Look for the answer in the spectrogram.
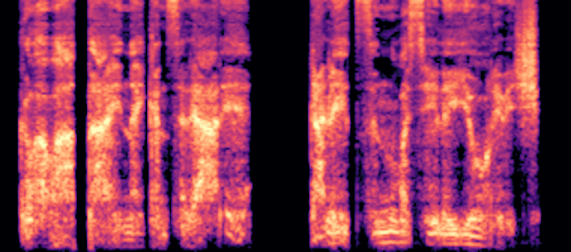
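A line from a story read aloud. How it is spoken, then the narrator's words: Hiss. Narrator (Russian): прошипела голова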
